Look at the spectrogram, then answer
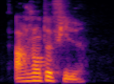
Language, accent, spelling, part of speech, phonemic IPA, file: French, France, argentophile, adjective, /aʁ.ʒɑ̃.tɔ.fil/, LL-Q150 (fra)-argentophile.wav
- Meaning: argentophilic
